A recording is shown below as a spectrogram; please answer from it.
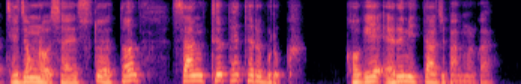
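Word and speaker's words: Эрмитаж: 거기에 에르미타즈 박물관. 그 러시아어는 H가 묵음이거든요. 그래서 영어의 헤리티지가 이제 러시아 말로 에르미타즈입니다.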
